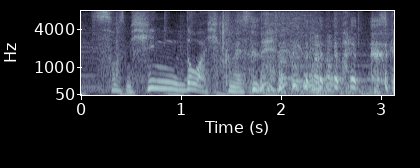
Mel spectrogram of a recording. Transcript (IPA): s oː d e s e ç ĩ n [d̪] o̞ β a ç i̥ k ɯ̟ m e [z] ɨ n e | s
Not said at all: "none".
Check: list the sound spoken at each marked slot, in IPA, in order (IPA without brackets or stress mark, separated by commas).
d̪, s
